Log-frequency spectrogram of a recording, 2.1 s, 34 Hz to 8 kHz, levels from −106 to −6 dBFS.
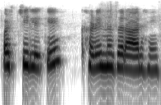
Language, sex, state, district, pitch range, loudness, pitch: Hindi, female, Uttarakhand, Uttarkashi, 225-270 Hz, -16 LUFS, 245 Hz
